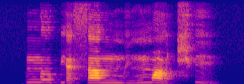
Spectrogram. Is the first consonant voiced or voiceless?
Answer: voiced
